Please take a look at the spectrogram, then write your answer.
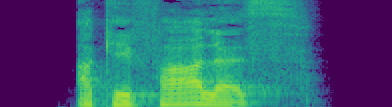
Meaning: strong/mixed nominative/accusative neuter singular of akephal
- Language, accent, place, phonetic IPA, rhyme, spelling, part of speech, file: German, Germany, Berlin, [akeˈfaːləs], -aːləs, akephales, adjective, De-akephales.ogg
